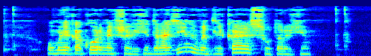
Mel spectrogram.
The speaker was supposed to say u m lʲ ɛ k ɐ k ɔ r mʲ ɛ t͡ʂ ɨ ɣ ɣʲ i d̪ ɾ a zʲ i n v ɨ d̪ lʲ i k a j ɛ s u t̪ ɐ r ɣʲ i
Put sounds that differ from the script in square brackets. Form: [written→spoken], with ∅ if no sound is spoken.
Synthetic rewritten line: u m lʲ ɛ k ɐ k ɔ r mʲ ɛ t͡ʂ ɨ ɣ ɣʲ i d̪ ɾ a zʲ i n v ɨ d̪ lʲ i k a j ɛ s u t̪ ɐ r ɣʲ i

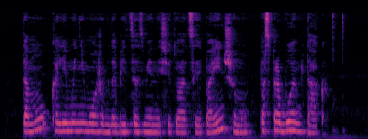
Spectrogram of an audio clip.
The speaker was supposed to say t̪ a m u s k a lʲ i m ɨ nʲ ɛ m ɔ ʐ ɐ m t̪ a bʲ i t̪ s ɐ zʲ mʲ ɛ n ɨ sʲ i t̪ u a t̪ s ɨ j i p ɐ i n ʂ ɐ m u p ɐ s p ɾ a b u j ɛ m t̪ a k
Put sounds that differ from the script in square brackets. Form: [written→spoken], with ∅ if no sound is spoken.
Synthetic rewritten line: t̪ a m u [s→∅] k a lʲ i m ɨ nʲ ɛ m ɔ ʐ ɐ m [t̪→d̪] a bʲ i t̪ s ɐ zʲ mʲ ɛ n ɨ sʲ i t̪ u a t̪ s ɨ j i p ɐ i n ʂ ɐ m u p ɐ s p ɾ a b u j ɛ m t̪ a k

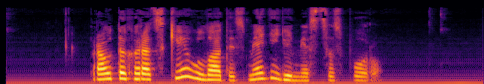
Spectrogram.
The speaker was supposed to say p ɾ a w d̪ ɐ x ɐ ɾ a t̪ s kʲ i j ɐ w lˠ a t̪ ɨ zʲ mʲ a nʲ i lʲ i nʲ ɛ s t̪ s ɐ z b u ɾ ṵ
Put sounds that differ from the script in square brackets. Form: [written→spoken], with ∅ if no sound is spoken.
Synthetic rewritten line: p ɾ a w d̪ ɐ [x→ɣ] ɐ ɾ a t̪ s kʲ i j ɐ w lˠ a [t̪→d̪] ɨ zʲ mʲ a nʲ i lʲ i [nʲ→mʲ] ɛ s t̪ s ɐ z b [u→ɔ] ɾ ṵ

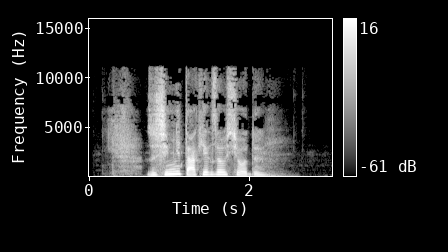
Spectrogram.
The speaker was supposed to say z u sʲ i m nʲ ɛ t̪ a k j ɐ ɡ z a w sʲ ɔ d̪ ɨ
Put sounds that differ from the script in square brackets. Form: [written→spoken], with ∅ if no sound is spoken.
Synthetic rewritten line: z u sʲ i m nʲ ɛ t̪ a k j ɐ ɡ z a w sʲ ɔ d̪ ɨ

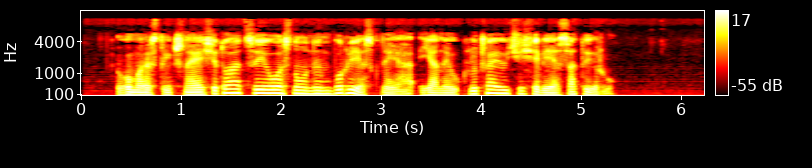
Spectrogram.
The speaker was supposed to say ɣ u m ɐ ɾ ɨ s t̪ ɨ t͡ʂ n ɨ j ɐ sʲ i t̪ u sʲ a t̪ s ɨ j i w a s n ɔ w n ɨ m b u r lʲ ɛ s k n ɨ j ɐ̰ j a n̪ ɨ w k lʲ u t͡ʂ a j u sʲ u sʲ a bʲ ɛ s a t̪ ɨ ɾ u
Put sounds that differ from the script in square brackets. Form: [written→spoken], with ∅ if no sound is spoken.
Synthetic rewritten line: ɣ u m ɐ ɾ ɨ s t̪ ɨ t͡ʂ n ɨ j ɐ sʲ i t̪ u [sʲ→∅] a t̪ s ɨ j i w a s n ɔ w n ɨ m b u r lʲ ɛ s k n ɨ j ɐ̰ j a n̪ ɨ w k lʲ u t͡ʂ a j u [sʲ→t͡sʲ] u sʲ a bʲ ɛ s a t̪ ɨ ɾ u

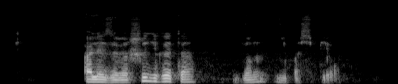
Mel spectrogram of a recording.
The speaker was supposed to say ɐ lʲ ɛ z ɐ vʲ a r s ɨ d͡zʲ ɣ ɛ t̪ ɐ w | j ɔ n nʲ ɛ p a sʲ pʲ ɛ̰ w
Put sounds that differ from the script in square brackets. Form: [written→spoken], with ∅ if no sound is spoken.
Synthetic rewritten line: ɐ lʲ ɛ z ɐ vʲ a r [s→ʂ] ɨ d͡zʲ ɣ ɛ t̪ ɐ [w→∅] | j ɔ n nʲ ɛ p a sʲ pʲ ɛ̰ w

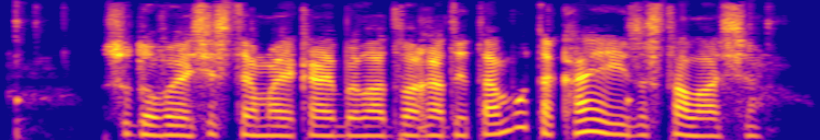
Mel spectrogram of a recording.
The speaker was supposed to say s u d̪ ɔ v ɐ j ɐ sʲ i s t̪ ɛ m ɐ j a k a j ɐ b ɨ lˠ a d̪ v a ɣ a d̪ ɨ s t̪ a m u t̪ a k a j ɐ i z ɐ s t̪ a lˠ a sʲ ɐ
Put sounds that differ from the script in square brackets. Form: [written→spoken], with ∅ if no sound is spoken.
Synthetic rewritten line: s u d̪ ɔ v ɐ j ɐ sʲ i s t̪ ɛ m ɐ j a k a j ɐ b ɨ lˠ a d̪ v a ɣ a d̪ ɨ [s→∅] t̪ a m u t̪ a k a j ɐ i z ɐ s t̪ a lˠ a sʲ ɐ

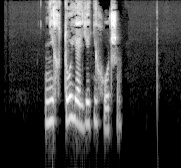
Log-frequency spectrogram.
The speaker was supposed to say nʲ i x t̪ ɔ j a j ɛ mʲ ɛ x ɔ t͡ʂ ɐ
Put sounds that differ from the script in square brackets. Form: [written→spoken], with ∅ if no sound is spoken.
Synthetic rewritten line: nʲ i x t̪ ɔ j a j ɛ [mʲ→nʲ] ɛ x ɔ t͡ʂ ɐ

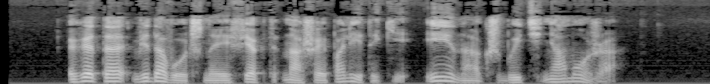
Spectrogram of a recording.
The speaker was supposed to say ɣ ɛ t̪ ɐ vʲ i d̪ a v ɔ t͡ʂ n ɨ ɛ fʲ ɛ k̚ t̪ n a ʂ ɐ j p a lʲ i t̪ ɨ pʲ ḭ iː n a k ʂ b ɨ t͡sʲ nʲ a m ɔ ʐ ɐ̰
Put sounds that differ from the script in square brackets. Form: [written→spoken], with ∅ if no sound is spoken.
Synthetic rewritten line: ɣ ɛ t̪ ɐ vʲ i d̪ a v ɔ t͡ʂ n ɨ ɛ fʲ ɛ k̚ t̪ n a ʂ ɐ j p a lʲ i t̪ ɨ [pʲ→kʲ] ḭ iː n a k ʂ b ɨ t͡sʲ nʲ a m ɔ ʐ ɐ̰

